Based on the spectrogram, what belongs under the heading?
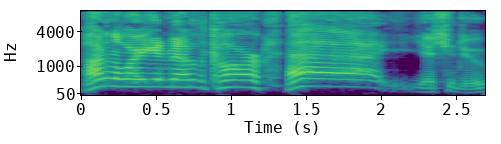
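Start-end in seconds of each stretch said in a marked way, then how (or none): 0.0-1.2 put-on very high, shrill scream. Retelling how drivers react when ordered out of the car: imitating a driver screaming. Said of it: "and then they're screaming".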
